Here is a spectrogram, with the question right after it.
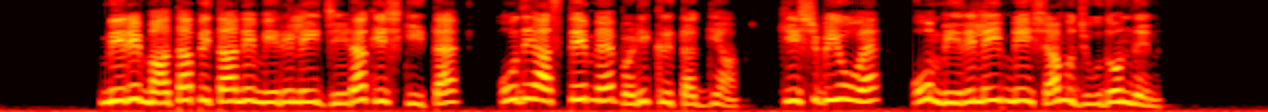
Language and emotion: Dogri, happy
